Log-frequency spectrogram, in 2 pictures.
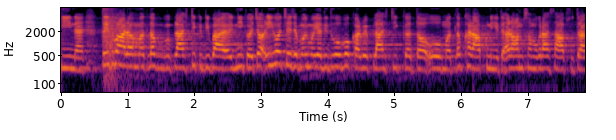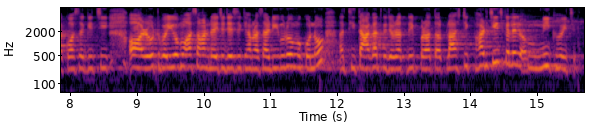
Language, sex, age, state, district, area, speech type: Maithili, female, 18-30, Bihar, Madhubani, rural, spontaneous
